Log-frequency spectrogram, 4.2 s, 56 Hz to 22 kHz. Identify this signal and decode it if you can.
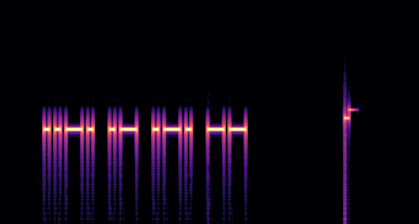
Morse code, heard as a keyed tone, about 21 wpm, 700 Hz. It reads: FARM
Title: Sentences from Top 1000 Words - Review Part 2 - New Word Drill - 22wpm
